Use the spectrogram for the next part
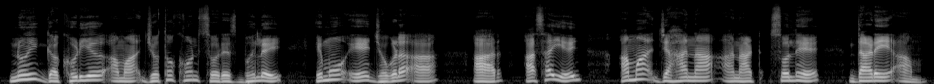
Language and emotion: Santali, neutral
